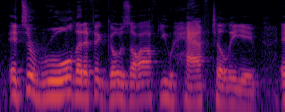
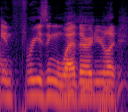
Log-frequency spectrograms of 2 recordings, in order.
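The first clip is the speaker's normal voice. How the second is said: usual speaking voice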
